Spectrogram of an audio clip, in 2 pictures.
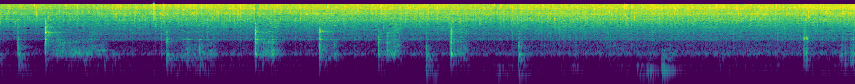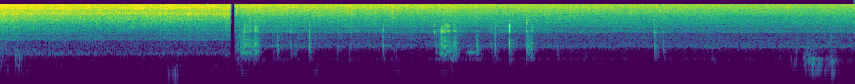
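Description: Leek sizzles steadily in hot oil, a constant bright hiss punctuated by scattered clicks and scrapes of stirring in the pot.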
